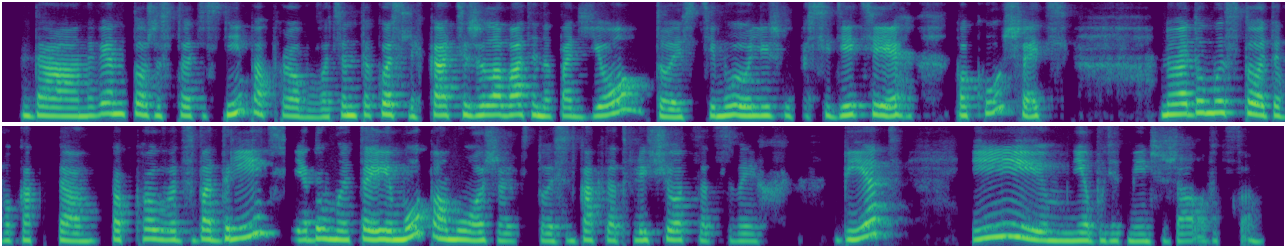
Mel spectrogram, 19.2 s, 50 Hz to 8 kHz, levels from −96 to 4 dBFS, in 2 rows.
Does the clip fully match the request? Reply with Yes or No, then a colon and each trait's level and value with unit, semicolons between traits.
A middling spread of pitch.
Yes: average, 3.0 semitones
